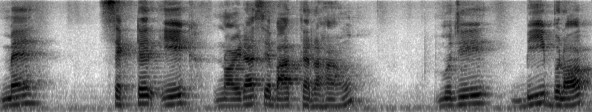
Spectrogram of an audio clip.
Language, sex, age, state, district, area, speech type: Urdu, male, 30-45, Uttar Pradesh, Gautam Buddha Nagar, rural, spontaneous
